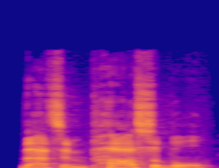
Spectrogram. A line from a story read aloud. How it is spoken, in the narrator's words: Albert sputtered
